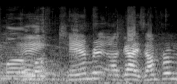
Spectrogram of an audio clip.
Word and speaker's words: Marlowe: Bro, you guys said not to say it like a wine. Cameron Marlowe. Marlowe. Marlowe. Cameron Marlowe. Marlowe. Not Merlot, Marlowe.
